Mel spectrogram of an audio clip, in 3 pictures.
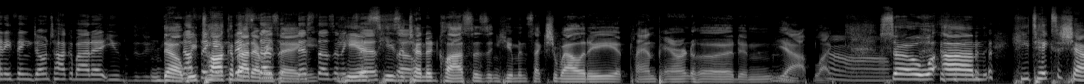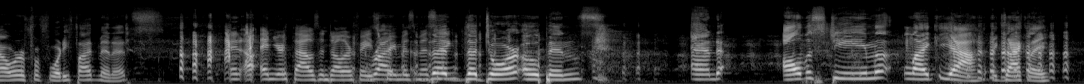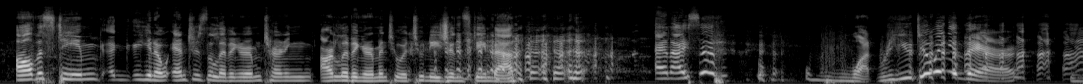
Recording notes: Record their first podcast LIVE at The Improv in Hollwyood. Surrounded by 5 or 6 actual fans and about 35 close frenemies. In front of a live audience.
